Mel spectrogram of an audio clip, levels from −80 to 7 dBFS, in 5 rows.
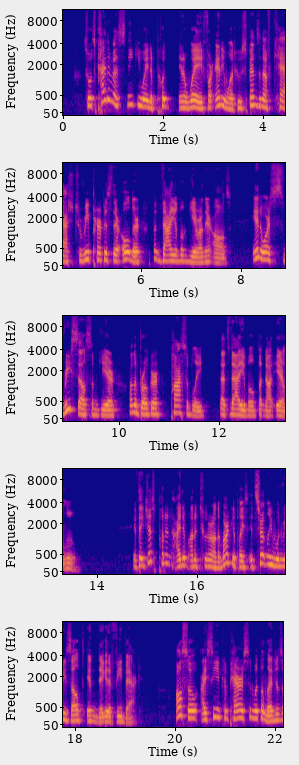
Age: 40-59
